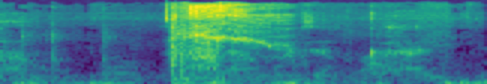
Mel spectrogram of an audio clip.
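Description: A man's soft, whispery voice, with a short breathy hiss about a second in, over a low steady hum.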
